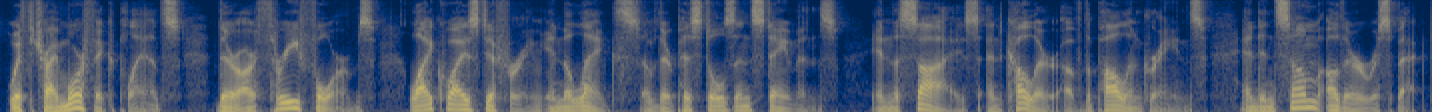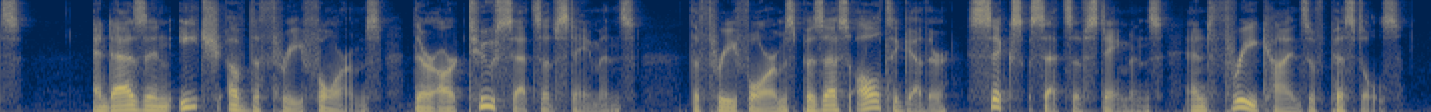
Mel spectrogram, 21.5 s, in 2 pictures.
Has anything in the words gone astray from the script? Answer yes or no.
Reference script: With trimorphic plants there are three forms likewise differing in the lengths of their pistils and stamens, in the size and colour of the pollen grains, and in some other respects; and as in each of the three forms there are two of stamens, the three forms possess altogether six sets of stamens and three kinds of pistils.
yes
